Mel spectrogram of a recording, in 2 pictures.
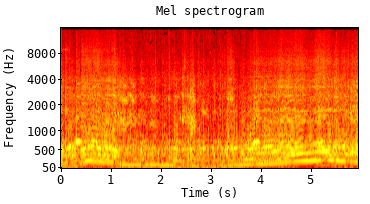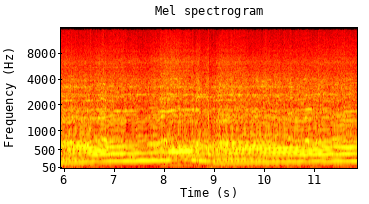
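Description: Rally car engine heard from inside the cabin: it revs up and drops back to low revs about a second in, then pulls hard through the gears, rising in pitch with upshifts about five and a half and nine seconds in.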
